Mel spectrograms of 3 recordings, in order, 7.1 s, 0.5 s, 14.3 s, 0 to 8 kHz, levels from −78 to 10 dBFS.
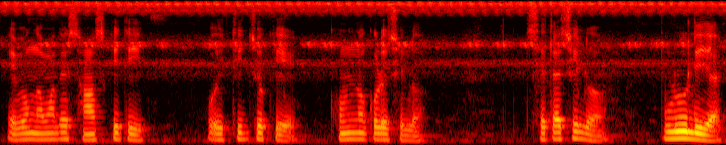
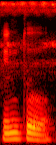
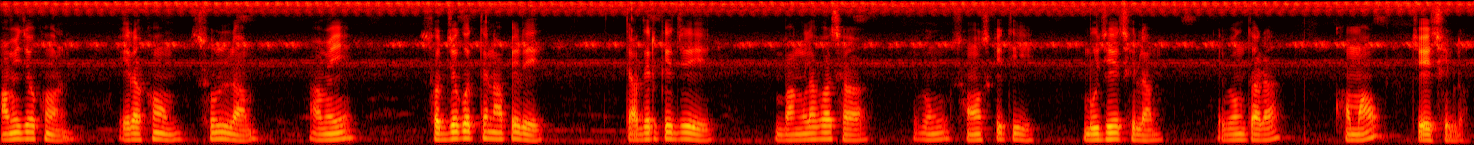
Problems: constant background noise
